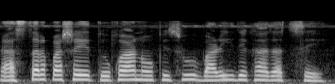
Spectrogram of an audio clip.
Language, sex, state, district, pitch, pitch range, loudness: Bengali, female, West Bengal, Cooch Behar, 205 Hz, 190-215 Hz, -15 LUFS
